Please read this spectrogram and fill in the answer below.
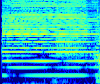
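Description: A single steady reed tone held for nearly two seconds: a pitch pipe sounding the starting note. Right at the end the women's chorus comes in together on 'Oh'.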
